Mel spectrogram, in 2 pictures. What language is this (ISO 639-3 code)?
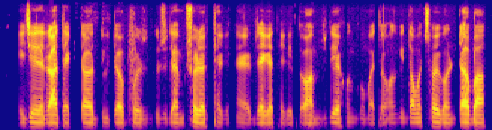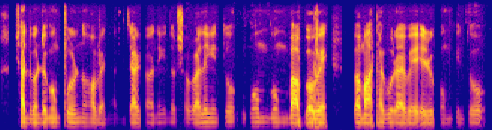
ben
